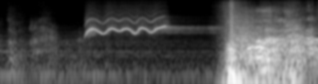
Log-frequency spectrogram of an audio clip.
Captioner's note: Darlus whistles; dramatic music; glowzies growling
